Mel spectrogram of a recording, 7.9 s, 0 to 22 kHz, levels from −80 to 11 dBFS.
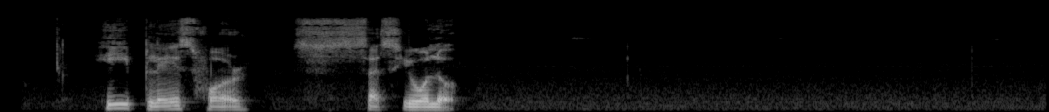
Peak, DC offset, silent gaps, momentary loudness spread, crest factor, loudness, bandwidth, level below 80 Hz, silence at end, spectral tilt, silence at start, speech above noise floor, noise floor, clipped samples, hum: -4 dBFS; under 0.1%; none; 17 LU; 22 dB; -22 LUFS; 11.5 kHz; -60 dBFS; 4.45 s; -5.5 dB/octave; 0.8 s; 41 dB; -62 dBFS; under 0.1%; none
